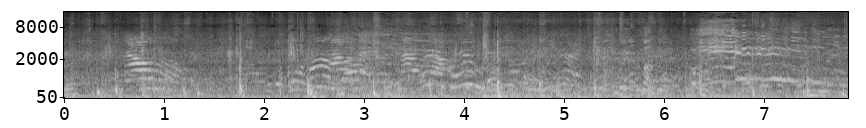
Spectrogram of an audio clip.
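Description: Footsteps thud on a wooden platform.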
